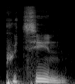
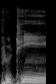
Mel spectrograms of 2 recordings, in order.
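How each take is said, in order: First: It is said with a Quebec French accent. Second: It is said with an English accent. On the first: "Look at me trying on my uh, Quebecois accent to pronounce the things correctly" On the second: "I'm an Englishman, and I pronounce it poutine"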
